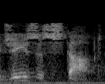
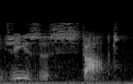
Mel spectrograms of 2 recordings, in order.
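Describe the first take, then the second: First: Slow, deliberate, a bit softer; slow, weighty. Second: Slow and much softer, lower; quiet and slow. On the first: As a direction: let each word land slowly. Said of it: "I want you to repeat that". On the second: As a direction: drop it to a hush. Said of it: "I want you to repeat that to me". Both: Shown as a demonstration.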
